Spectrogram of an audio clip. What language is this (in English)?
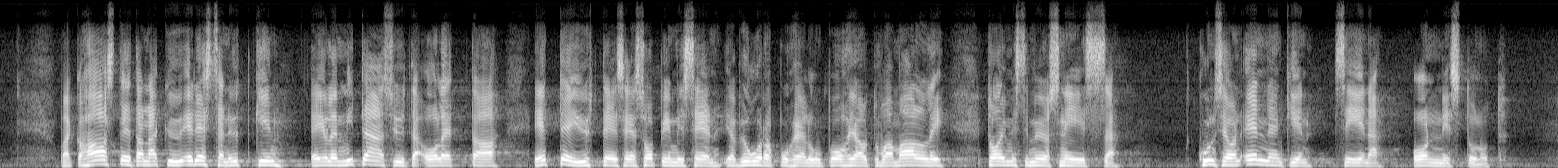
Finnish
